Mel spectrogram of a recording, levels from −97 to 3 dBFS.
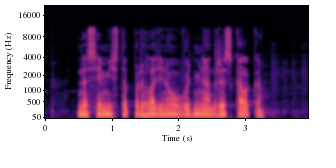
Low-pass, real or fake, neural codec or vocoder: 10.8 kHz; real; none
